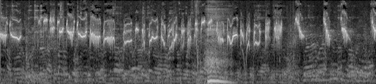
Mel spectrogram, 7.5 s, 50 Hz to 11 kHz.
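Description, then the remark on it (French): A 49-year-old man from Marseille, the European bird-call champion, whistles a convincing imitation of a blackbird's song, a loud run of fluty warbling phrases and sharp chirps, with a brief breathy burst midway and rapid rising notes near the end. “il a 49 ans, il est marseillais et c'est grâce à son imitation du merle noir qu'il est devenu champion d'Europe du cri d'oiseau samedi dernier à Marseille.”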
